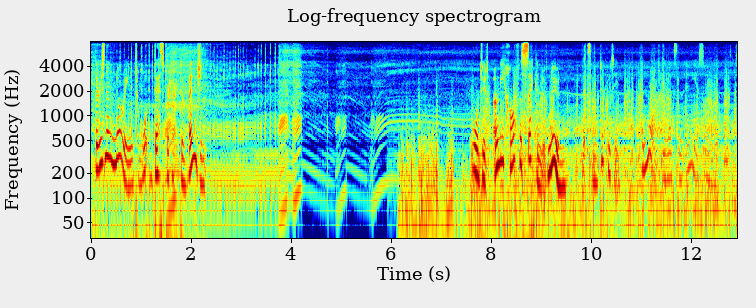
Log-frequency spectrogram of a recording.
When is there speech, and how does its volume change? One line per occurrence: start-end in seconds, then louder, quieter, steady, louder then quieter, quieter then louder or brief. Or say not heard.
0.1-2.3 brief
7.5-12.8 quieter.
